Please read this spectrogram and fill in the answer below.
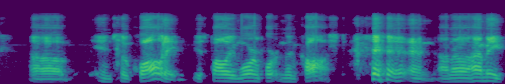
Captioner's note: laugh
